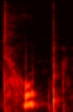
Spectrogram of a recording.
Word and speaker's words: taupe: taupe taupe taupe how do you say it taupe nice it doesn't lose this cute spiky hair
